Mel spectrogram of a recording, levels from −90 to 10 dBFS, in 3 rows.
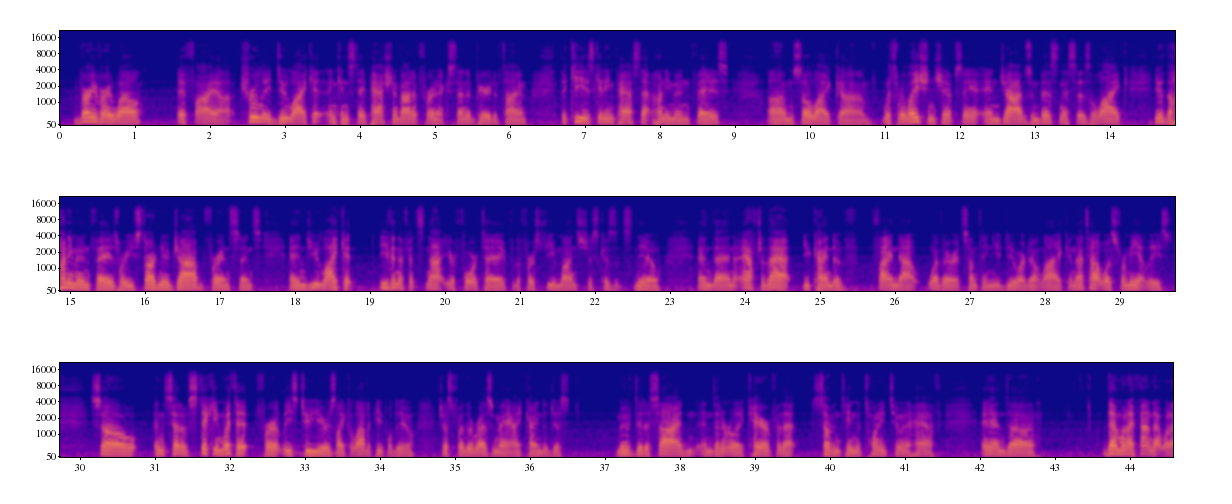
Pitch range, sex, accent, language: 135-155 Hz, male, American, English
